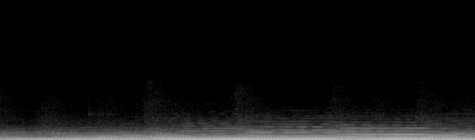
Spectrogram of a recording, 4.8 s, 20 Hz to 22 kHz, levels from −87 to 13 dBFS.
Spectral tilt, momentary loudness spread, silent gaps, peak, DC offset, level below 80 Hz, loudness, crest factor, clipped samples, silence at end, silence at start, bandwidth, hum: -13 dB/octave; 5 LU; none; -8 dBFS; under 0.1%; -28 dBFS; -20 LUFS; 12 dB; under 0.1%; 0 s; 0 s; 3 kHz; 60 Hz at -30 dBFS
